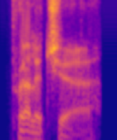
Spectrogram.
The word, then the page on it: prelature: British English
